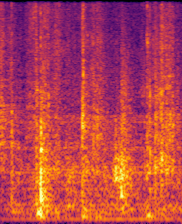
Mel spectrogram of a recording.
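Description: Paper-covered cardboard picture frames being handled over a table: several light knocks and rustles, about one every half second.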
